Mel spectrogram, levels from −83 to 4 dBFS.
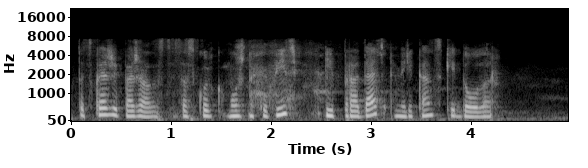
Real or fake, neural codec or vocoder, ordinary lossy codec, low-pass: fake; codec, 16 kHz, 2 kbps, FunCodec, trained on Chinese and English, 25 frames a second; AAC, 32 kbps; 7.2 kHz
